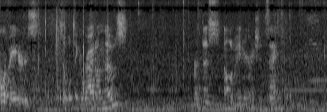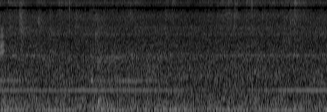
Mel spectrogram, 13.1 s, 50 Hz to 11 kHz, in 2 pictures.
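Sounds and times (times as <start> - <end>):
low mechanical hum: 0.0 - 13.0
thin steady whine: 0.0 - 13.0.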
